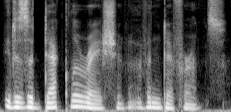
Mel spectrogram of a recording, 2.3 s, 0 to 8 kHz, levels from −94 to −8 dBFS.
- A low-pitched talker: Yes, low, 120 Hz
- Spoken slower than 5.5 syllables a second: No, 6.0 syllables/s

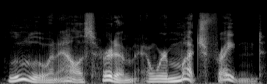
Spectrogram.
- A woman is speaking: No, male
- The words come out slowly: No, average, 200 wpm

